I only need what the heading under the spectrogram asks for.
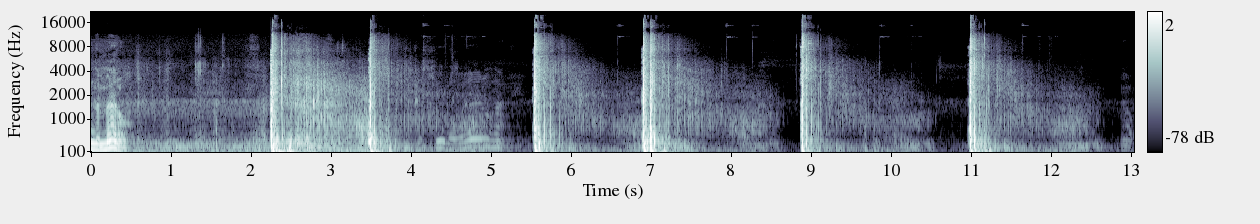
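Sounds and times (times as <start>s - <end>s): gunshots with echo: 2.2s - 4.3s, 5.5s - 7.8s, 8.9s - 9.7s, 11.0s - 11.9s.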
